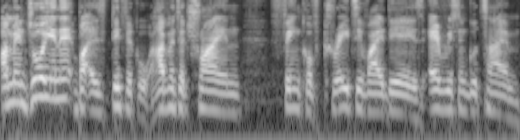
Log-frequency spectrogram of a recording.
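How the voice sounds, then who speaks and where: Speaking with a London accent, a man uses a fairly high pitch and a bright, sharp tone at a fairly quick pace. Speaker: football YouTuber. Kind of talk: casual Q&A chat.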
